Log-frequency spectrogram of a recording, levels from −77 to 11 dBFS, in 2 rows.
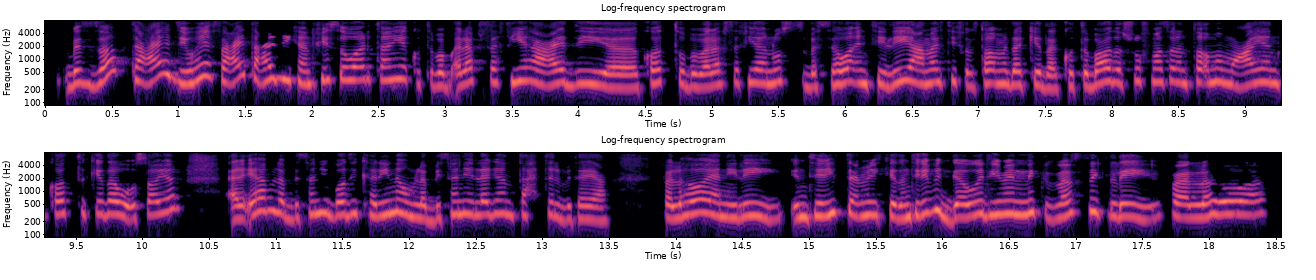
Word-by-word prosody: بالضبط 275 +4 0
عادي، 315 0 +1
وهي 370 +9 +2
ساعات 405 - 0
عادي 340 +1 +2
كان 275 -2 +1
في 305 +5 -2
صور 335 0 0
تانية 345 +1 -1
كنت 265 -6 -12
بابقى 245 0 0
لابسة 300 +1 -2
فيها 300 +1 -1
عادي 265 -1 +1 0.2
كت، 280 +3 -3
وبابقى 230 -3 0
لابسة 265 +3 -3
فيها 290 -1 -2
نُص، 295 -2 -4
بس 230 +2 -5
هو 270 +2 +4
أنتِ 285 -2 -1
ليه 280 +5 +2
عملتِ 290 +1 0
في 290 - -6
الطقم 275 +3 -1
ده 265 0 +1
كده؟ 255 -4 -1
كنت 235 +3 -3
باقعد 285 +5 +2
أشوف 305 +2 -5
مثلًا 300 -1 -2
طقم 300 0 0
معين 275 +4 0
كت 300 +2 -4
كده 300 -1 +1
وقصير، 285 - -1 0.4
ألاقيها 275 +10 +3
ملبساني 305 -1 -1
بادي 285 +1 +1
كارينا 295 +3 +1
وملبساني 265 +3 -1
ليجن 290 0 -1
تحت 280 +1 -8
البتاع، 225 -4 -3 0.4
فاللي 245 0 +1
هو 305 +2 +4
يعني 270 -6 +1
ليه؟ 255 -3 -1
أنتِ 250 +2 +1
ليه 275 +4 +4
بتعملي 285 -3 0
كده؟ 255 -3 +1
أنتِ 255 +3 +1
ليه 300 - +2
بتجودي 275 +5 +2
منِك 305 0 +3
لنفسِك 310 +8 0
ليه 255 -3 0
فاللي 250 -2 +2
هو 295 +1 +2
285 Hz, 195 wpm, -22 LUFS, 255-305 Hz, 0.4 s, هو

